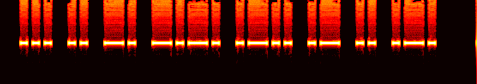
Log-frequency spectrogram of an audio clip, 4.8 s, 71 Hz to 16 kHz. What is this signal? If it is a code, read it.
Morse code, heard as a keyed tone, about 20 wpm, 1000 Hz. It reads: SINCLAIR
